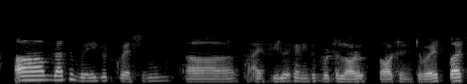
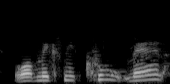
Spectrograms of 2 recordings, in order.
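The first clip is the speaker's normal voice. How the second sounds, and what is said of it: Briefly attempted accent, done poorly. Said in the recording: “I can't do that accent really well. That's why I dropped it very fast.”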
